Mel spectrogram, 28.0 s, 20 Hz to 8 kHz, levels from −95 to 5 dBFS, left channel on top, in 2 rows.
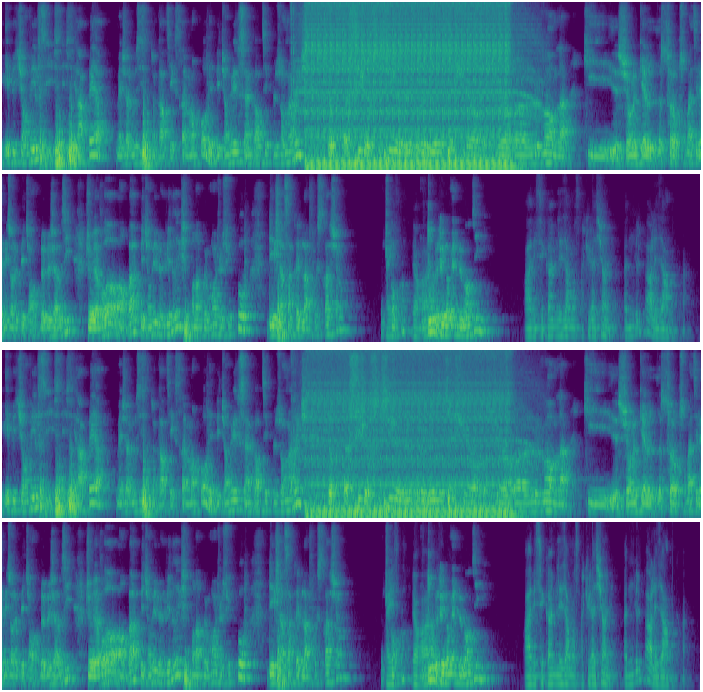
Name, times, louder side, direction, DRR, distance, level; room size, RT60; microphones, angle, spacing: voice 1, 0.0-2.0 2.3-20.8 21.8-21.9 22.4-23.6, left 1 dB, ahead, -2 dB, 0.9 m, -26 dB
sound 1, 5.8-11.0, left 3 dB, 80° left, 0.9 m, -24 dB
voice 2, 22.2-22.7 24.4-27.6, right 4 dB, 80° right, 10 dB, 0.6 m, -35 dB
7.4 x 3.5 x 6.1 m, 0.66 s
head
